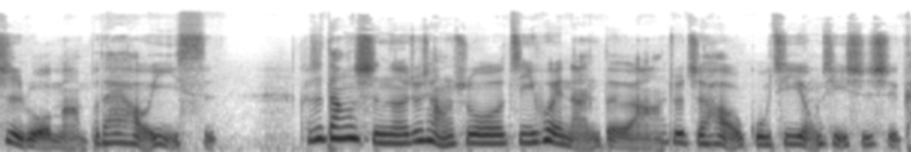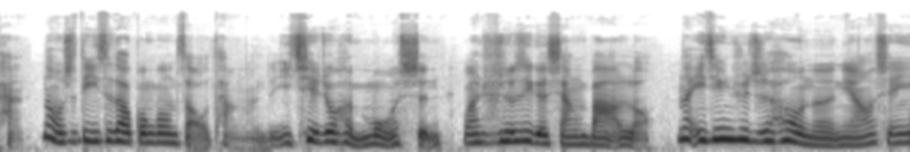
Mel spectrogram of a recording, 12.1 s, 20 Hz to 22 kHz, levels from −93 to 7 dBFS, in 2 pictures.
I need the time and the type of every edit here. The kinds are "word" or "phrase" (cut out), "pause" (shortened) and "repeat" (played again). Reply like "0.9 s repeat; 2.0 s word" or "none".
6.3 s pause; 9.1 s pause; 10.5 s pause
